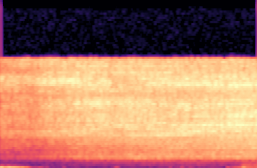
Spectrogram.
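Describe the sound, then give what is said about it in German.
A steady hiss of helium gas being sprayed from a nozzle, continuing evenly for a few seconds with no one speaking. “Also du sprühst jetzt mit Helium in diese.”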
